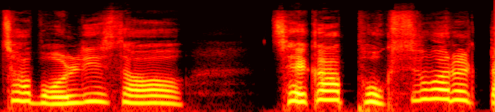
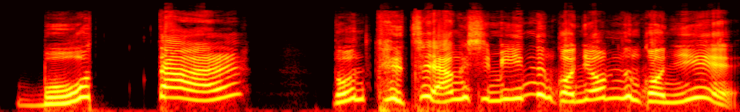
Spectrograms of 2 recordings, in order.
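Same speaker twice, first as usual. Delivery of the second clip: angry outburst; 3 semitones higher than usual. Acted. Mother-in-law scolding daughter-in-law for wanting a girl, angry. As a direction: scold with sudden indignation. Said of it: "엄마가 버럭한 채".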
